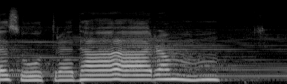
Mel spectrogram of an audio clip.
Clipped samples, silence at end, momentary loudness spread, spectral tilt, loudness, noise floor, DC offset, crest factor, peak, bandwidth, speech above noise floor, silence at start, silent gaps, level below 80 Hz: under 0.1%; 0 s; 18 LU; -5.5 dB/octave; -23 LUFS; -43 dBFS; under 0.1%; 14 dB; -10 dBFS; 15.5 kHz; 20 dB; 0 s; none; -66 dBFS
